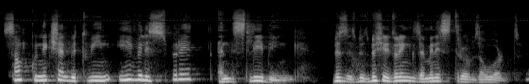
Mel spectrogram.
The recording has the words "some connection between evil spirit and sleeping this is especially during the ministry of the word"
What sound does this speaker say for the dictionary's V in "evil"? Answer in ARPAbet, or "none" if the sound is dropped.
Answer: V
